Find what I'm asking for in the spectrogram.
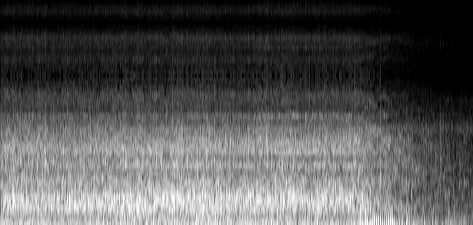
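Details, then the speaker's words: Honda Beat automatic scooter running with a loud, rough clatter from the CVT; a worn front pulley (roller housing) bushing knocks against the housing wall. "Barusan ada bunyi dari rumah roll the bagian depan pulih bagian depan yang mengalami keausan pada pusingnya teman-teman jadi dia akan menimbulkan bunyi kocak yang sangat bising"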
